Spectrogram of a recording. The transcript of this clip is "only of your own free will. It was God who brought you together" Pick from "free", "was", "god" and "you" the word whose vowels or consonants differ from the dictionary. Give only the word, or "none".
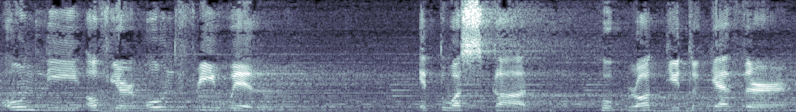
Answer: was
